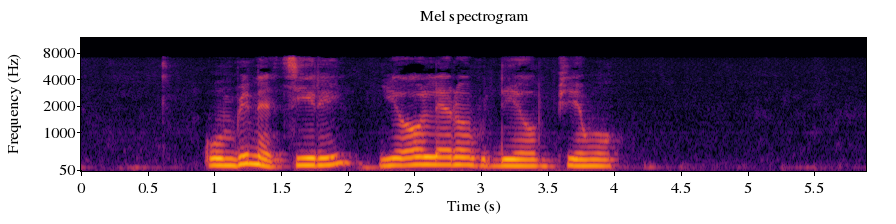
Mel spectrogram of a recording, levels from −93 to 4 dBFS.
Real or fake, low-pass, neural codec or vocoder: fake; 7.2 kHz; codec, 16 kHz, 2 kbps, X-Codec, WavLM features, trained on Multilingual LibriSpeech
